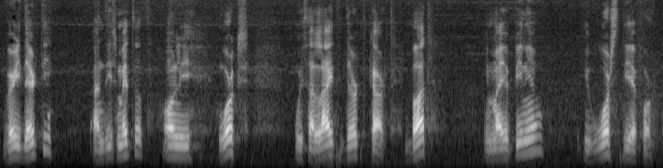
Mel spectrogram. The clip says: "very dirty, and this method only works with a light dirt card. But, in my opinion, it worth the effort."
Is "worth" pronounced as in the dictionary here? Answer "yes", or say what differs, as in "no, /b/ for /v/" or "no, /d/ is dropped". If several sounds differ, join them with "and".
no, /s/ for /θ/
